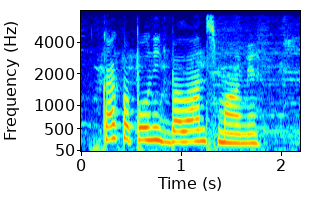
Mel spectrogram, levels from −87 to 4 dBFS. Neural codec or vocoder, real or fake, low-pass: none; real; 7.2 kHz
